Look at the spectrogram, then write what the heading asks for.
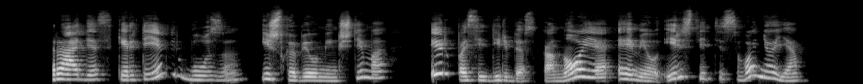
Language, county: Lithuanian, Šiauliai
